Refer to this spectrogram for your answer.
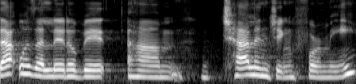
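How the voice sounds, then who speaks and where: Captured in a very clean recording with a silent background, a woman talks at a medium pitch with ordinary pitch variation. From Colombia, San Andres island. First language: San Andres Creole English. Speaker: operations leader and fashion stylist. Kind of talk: interview.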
